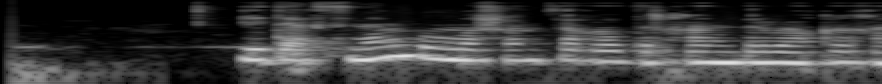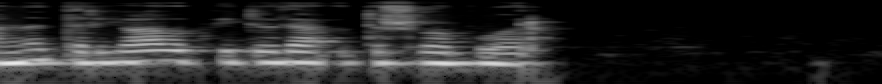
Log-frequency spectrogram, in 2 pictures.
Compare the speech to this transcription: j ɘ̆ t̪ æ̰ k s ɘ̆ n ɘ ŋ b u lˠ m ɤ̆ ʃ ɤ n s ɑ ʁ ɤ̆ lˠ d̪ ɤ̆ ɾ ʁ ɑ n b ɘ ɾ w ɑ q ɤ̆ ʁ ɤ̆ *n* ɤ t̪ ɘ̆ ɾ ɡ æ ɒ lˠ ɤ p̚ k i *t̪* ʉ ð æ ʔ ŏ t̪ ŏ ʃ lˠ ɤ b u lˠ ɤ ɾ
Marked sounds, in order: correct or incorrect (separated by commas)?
correct, correct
